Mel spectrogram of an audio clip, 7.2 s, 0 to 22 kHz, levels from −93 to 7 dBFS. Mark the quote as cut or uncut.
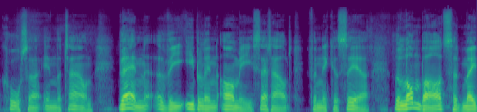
uncut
